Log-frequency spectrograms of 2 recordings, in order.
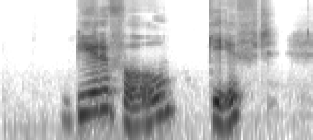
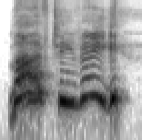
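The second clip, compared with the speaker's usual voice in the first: high, loud words that spill into a laugh; embarrassed giggle on camera; 13 semitones higher, 9 dB louder than usual. Real, not acted. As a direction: laugh at yourself mid-phrase. Laughing at getting emotional.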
